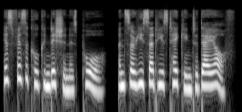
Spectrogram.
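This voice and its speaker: A reserved teenage schoolgirl, as a male narrator plays her in an audio novel. She answers politely and briefly in a raised, light pitch, with a dry, close sound. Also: a little fast, darkish tone, dry recording.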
